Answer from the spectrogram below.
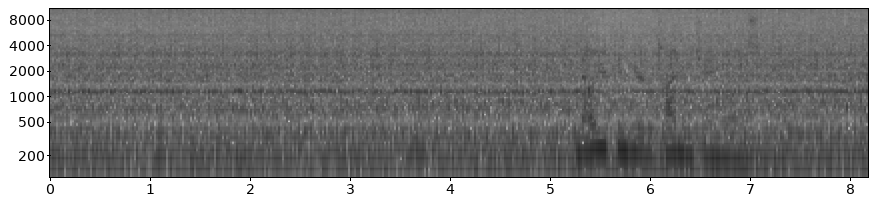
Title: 2006-09 Sonata Replacement Engine Noise when warmed up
